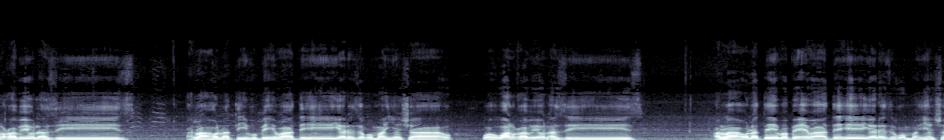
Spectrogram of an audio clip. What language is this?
Arabic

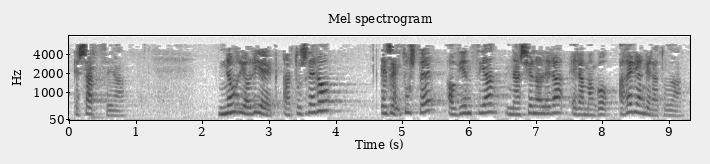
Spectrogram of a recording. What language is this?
Basque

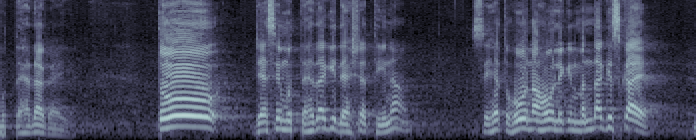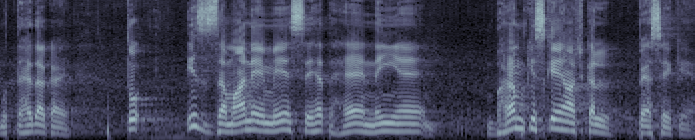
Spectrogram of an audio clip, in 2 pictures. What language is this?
Urdu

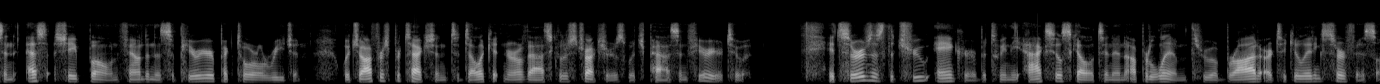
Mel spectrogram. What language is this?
English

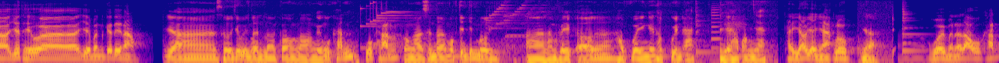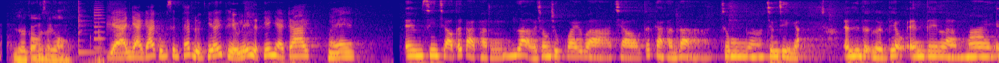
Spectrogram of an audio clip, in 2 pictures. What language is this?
Vietnamese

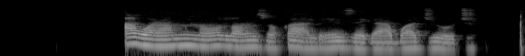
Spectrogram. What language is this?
Igbo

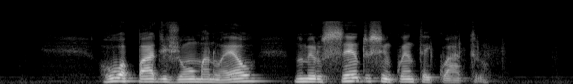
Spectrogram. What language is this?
Portuguese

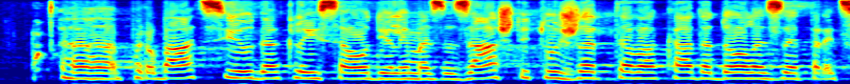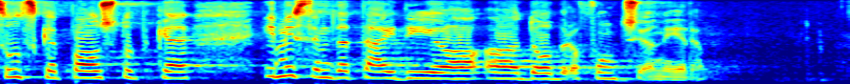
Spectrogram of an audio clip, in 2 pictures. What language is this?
Croatian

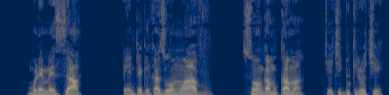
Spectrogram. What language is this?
Ganda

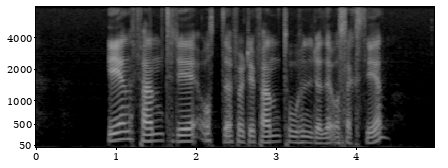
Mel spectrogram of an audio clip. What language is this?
Norwegian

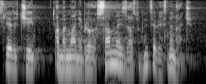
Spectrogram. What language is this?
Croatian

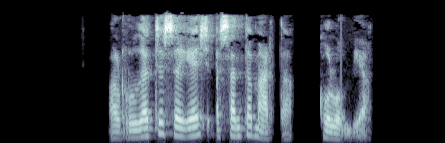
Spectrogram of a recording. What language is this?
Catalan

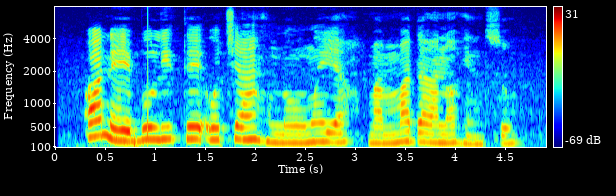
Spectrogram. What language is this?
Igbo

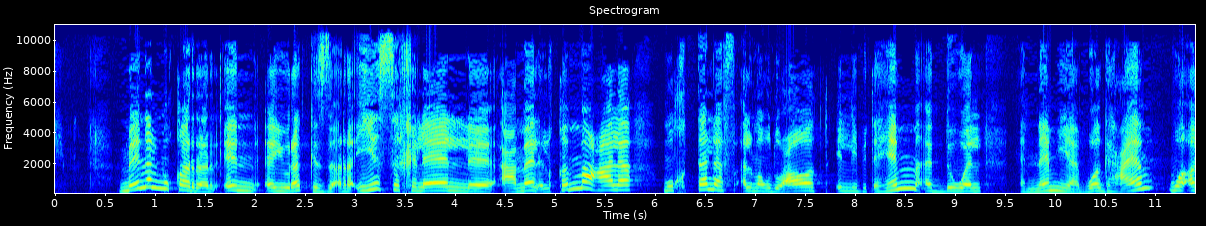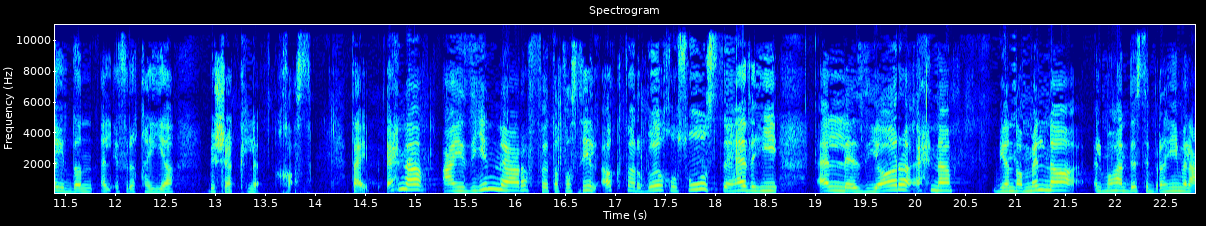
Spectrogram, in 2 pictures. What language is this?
Arabic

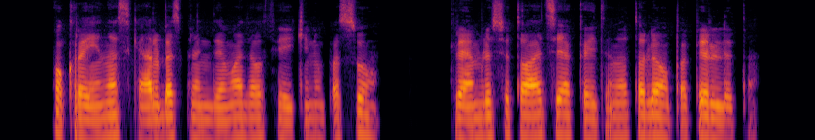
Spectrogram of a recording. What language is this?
Lithuanian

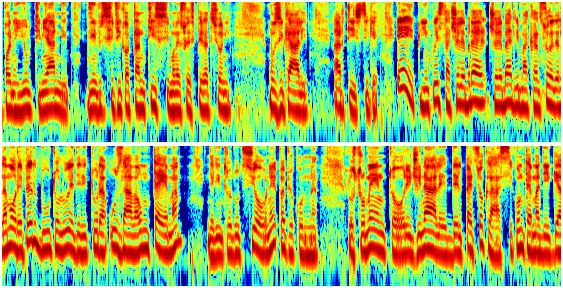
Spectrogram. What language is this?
Italian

